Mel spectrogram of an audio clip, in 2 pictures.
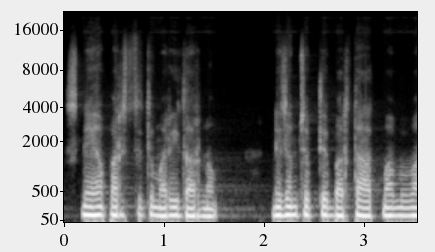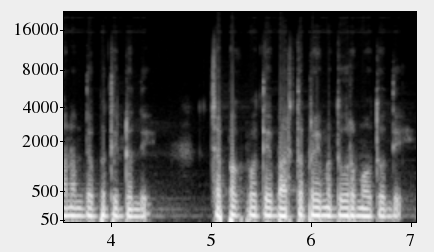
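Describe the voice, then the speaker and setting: A man telling a dramatic story in measured, scripted narration. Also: on the low side. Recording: reverberant, dull lo-fi recording.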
